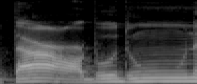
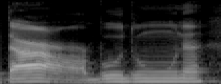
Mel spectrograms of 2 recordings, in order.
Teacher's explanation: आइन को middle throat से बिल्कुल आवाज़ घूमती हुई आवाज़ आ रही है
